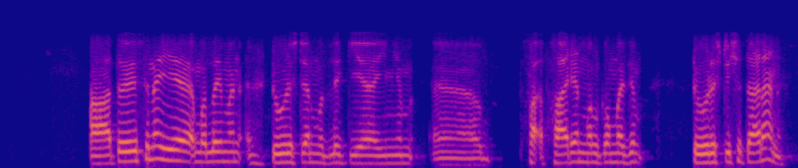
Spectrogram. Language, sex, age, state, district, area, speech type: Kashmiri, male, 18-30, Jammu and Kashmir, Anantnag, rural, conversation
